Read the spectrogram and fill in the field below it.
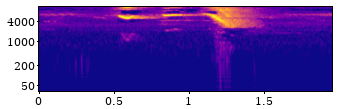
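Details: Squirrel giving a sharp, high-pitched call: a thin whistled note held briefly, then a loud downward-sweeping squeak, with little background noise.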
